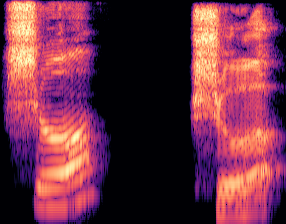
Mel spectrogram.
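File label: "she2", Mandarin Chinese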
